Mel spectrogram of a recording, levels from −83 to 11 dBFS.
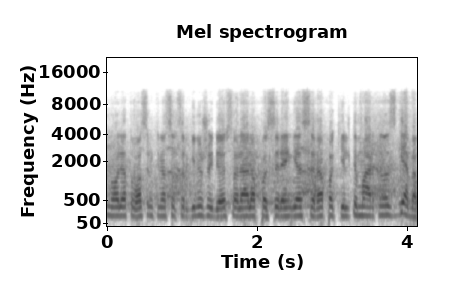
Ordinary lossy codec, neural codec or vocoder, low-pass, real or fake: Opus, 24 kbps; none; 10.8 kHz; real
